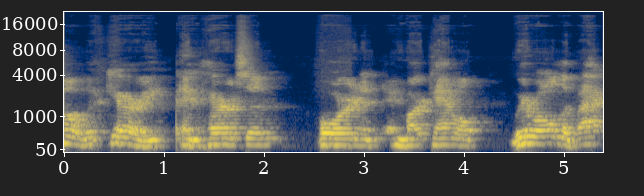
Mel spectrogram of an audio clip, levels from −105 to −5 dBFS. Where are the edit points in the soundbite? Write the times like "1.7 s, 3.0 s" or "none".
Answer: 1.1 s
